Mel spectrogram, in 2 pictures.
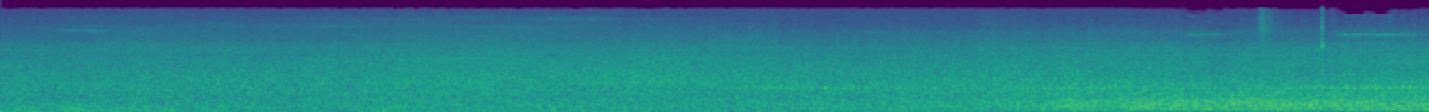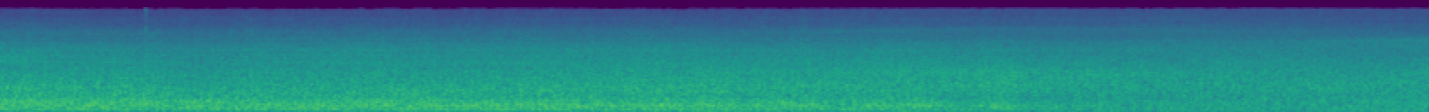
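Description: Electric passenger train crossing a steel railway bridge: a steady rumble of wheels on the rails and girders that swells about ten seconds in as the train passes close, then eases off near the end.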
